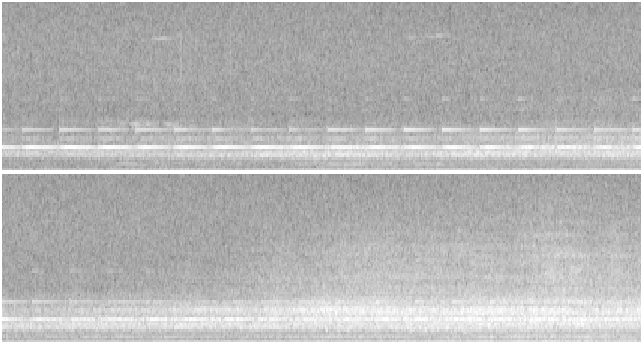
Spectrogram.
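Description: Railroad grade-crossing warning bell ringing steadily, while a low rumble from the approaching freight train grows louder toward the end.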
